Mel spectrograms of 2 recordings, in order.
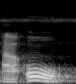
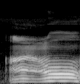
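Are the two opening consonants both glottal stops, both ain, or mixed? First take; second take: both hamzah; both ain. First: Both syllables start with a plain glottal stop. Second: Both syllables start with a throaty ain. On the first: "jangan au. Au sama-sama hamzahnya" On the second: "kadang-kadang malah sama-sama ainnya. ... itu enggak betul"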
